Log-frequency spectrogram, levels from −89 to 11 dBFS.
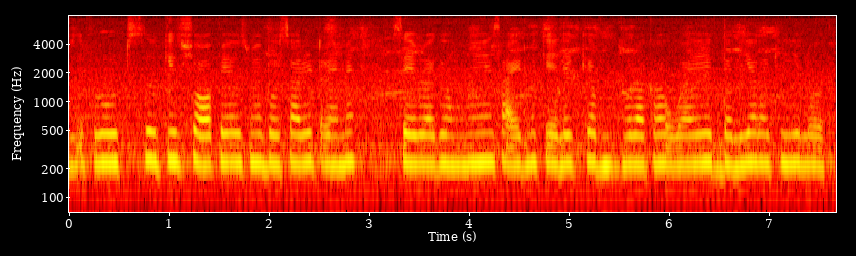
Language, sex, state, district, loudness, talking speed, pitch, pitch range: Hindi, female, Uttar Pradesh, Jyotiba Phule Nagar, -23 LUFS, 225 wpm, 225 Hz, 220-230 Hz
